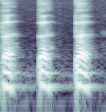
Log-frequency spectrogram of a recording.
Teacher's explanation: So yes, with the B, you have that explosive pop in your mouth.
